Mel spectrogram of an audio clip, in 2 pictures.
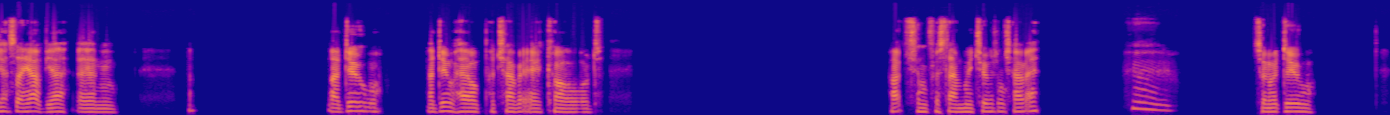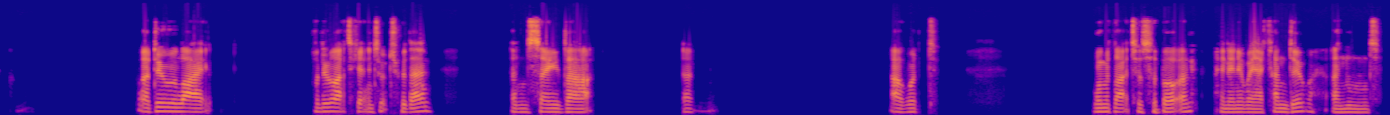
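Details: Adult man with a stammer who makes social media videos of ordering and talking to people to build confidence; word and phrase repetitions and pauses; stuttering.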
